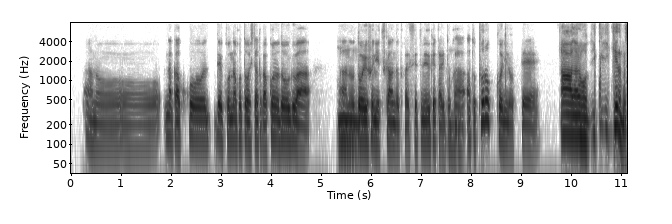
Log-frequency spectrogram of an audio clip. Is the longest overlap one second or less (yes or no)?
yes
